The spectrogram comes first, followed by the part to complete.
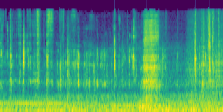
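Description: A person chewing gravy-dipped french fries, with many small wet mouth clicks and a short breathy rush of noise about three seconds in.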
